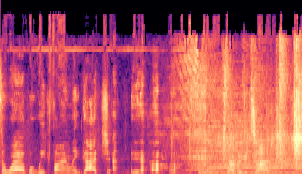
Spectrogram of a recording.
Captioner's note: chuckles; upbeat music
